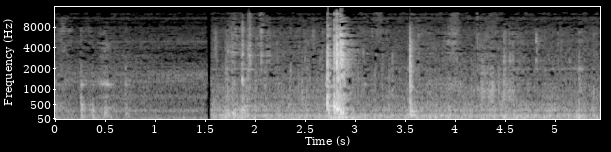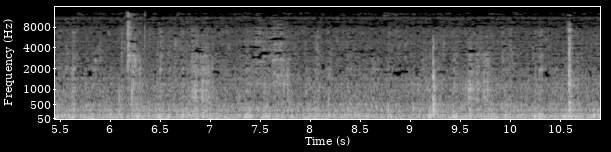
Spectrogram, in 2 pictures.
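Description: Wooden spatula stirring thick okra sauce in a stainless steel pot, scraping and knocking against the pot. It starts after a quiet second and a half; the sharpest knock comes about three seconds in, with a few lighter ones after. The sauce tends to stick to the bottom of the pan.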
